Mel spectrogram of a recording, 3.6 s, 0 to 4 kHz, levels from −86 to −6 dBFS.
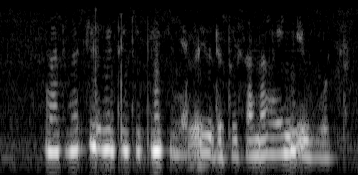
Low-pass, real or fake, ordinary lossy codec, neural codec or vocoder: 3.6 kHz; fake; MP3, 32 kbps; codec, 16 kHz, 16 kbps, FunCodec, trained on LibriTTS, 50 frames a second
